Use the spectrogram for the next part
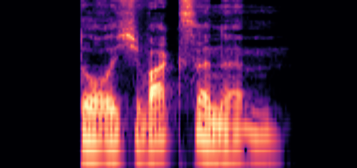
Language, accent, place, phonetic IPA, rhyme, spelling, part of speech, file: German, Germany, Berlin, [dʊʁçˈvaksənəm], -aksənəm, durchwachsenem, adjective, De-durchwachsenem.ogg
- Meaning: strong dative masculine/neuter singular of durchwachsen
